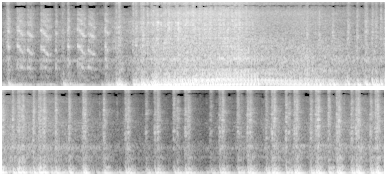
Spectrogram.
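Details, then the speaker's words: Truck needing gas pedal floored to start: catches, surges, then stumbles with popping and near-stalling bursts, loss of power; owner suspects timing slipped a tooth or two. "loss of power backfiring popping things like that and that's what it's doing um running like poop"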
